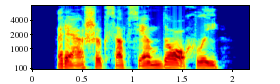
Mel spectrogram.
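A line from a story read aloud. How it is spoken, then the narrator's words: Hoarse low bass. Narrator (Russian): выдал рюкзак хриплым баском декана моего факультета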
